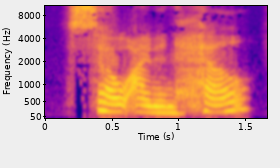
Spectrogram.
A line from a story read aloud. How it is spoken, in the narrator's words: she spat back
